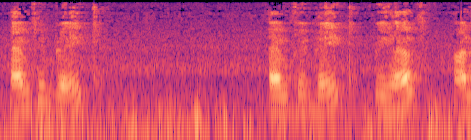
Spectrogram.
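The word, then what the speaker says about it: amphibrach: the trisyllabic feet is amphibrate okay or amphibrak am phi b r a c h okay in this in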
